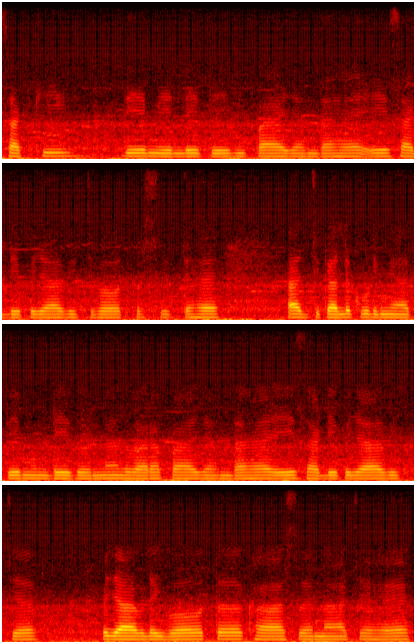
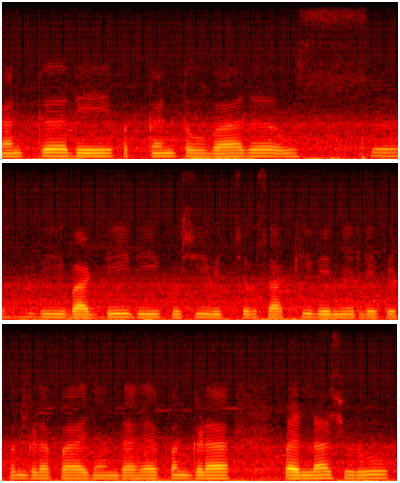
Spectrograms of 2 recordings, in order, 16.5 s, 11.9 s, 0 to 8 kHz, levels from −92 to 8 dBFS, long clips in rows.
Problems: none marked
